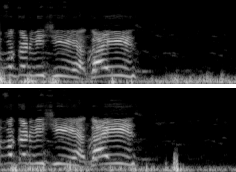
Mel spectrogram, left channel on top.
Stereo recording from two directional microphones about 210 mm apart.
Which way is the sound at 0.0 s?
25° right (ahead or behind).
